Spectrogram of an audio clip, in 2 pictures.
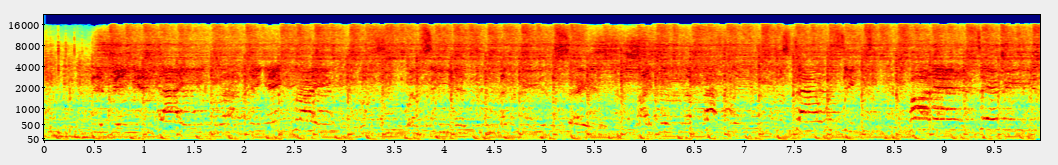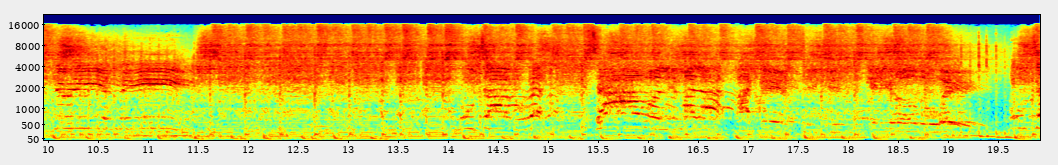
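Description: A heavy metal band plays live on the Monsters of Rock tour, loudly and continuously, with dense distorted guitars and pounding drums filling the whole clip and a shouted vocal line cutting through in places.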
